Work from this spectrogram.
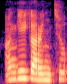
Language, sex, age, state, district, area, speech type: Telugu, female, 30-45, Andhra Pradesh, Sri Balaji, rural, read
